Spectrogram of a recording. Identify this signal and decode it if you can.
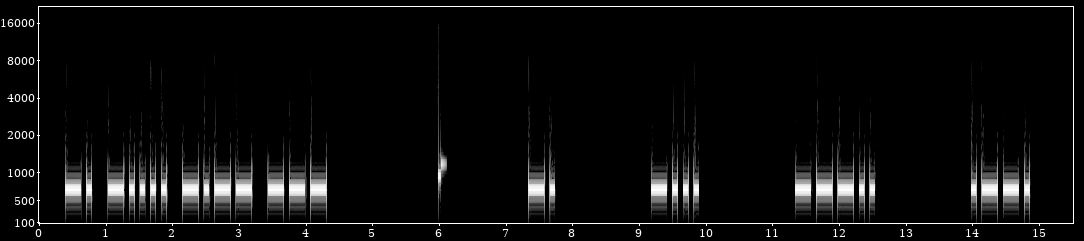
Morse code, heard as a keyed tone, about 15 wpm, spaced as for 8 wpm, 700 Hz. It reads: N6YO NB8P
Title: USA Call Signs - 4 Characters - 6x Character Spacing - 15wpm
